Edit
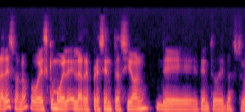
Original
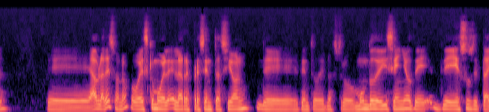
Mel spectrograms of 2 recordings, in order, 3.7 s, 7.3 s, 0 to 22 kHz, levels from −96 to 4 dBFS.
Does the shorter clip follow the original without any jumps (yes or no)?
yes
